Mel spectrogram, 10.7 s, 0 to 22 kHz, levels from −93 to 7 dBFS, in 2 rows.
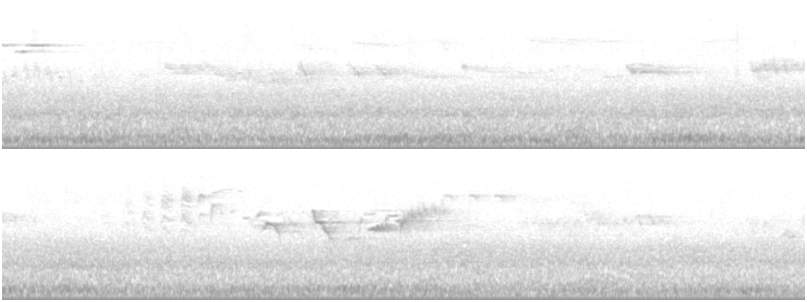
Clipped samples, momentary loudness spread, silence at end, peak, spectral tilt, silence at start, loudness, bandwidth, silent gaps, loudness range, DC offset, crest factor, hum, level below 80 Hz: under 0.1%; 5 LU; 0 s; -42 dBFS; -4.5 dB/octave; 0 s; -58 LUFS; 16.5 kHz; none; 2 LU; 0.1%; 14 dB; none; -70 dBFS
